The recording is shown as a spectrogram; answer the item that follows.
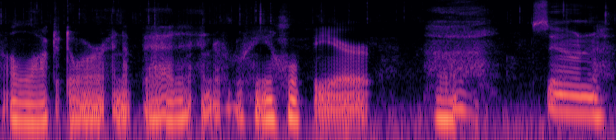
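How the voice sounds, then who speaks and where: A weary monster hunter from a fantasy ASMR roleplay, acted by a man, speaks in a dark, mellow voice with plenty of gravel. He takes his time, muttering and hesitating. He grumbles with dry sarcasm, guarded but willing to chat. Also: fairly low pitch, very slow, full character voice. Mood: weary, grumbling.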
